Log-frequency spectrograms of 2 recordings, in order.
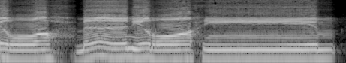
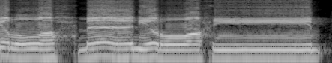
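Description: Both takes have the same delivery.

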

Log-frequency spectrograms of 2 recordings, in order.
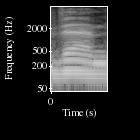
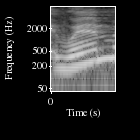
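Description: First: The name begins with a V sound. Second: The name begins with a W sound.

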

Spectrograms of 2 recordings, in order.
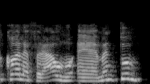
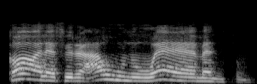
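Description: First: The last word begins with a glottal stop. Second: The last word begins with a w sound.

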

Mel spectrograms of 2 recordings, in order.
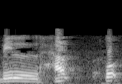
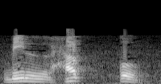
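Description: First: The final qalqalah sound is cut off abruptly. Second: The final qalqalah sound is left ringing. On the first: The speaker calls it wrong. "Bukan bil haqq" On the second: The speaker calls it right. "tidak dimatikan dua-duanya"

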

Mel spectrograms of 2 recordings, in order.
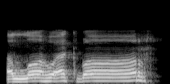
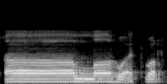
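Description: First: The final vowel of akbar is stretched long. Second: The final vowel of akbar is short. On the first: The word turns into the plural of drum. The speaker calls it wrong. "يمد كده" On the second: It declares that God is greatest. The speaker calls it right. "لا، الله أكبر"

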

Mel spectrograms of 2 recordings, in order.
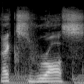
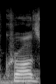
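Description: First: The word begins with the spelled letter X. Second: The word begins with a plain k sound. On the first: The speaker calls it wrong. "Você não fala X-Ross" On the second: The speaker calls it right. "Eu acho que é cross mesmo"

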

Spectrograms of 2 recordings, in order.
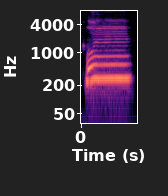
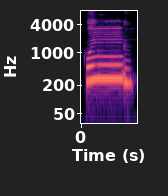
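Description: First: The nasal sound resonates through the nose. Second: The nasal sound resonates through the nose.

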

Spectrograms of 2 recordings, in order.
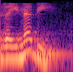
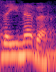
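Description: First: The name ends in a short i vowel. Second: The name ends in a short a vowel. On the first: The speaker calls it wrong. "ولا زينبي" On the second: The speaker calls it right. "ذهبت إلى زينب"

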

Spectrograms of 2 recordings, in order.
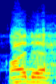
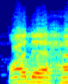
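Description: The two takes are said the same way.

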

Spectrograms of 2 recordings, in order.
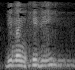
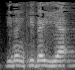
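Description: First: The final y sound is single and short. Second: The final y sound is doubled and held. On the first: It refers to one shoulder. "بكسر الكاف والباء وتخفيف الياء" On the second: It refers to both shoulders. "لا بد أن تكون الياء مشددة"

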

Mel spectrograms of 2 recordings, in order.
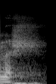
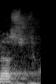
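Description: First: The word is said with a sh sound. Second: The word is said with a clear s sound. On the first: "يبي يطلع نش" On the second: "قل نصف أو نص"

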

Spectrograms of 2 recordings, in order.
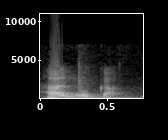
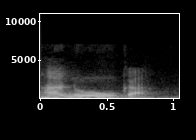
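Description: First: The vowel after the n is short. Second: The vowel after the n is long. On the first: The speaker calls it right. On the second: The speaker calls it wrong.

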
